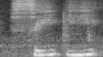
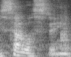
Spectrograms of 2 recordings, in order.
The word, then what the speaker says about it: Celestine: Celestine. Accent on the second syllable. Celestine. Accent on the second syllable. Well, I still have friends that I have not corrected who call me Celestine.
